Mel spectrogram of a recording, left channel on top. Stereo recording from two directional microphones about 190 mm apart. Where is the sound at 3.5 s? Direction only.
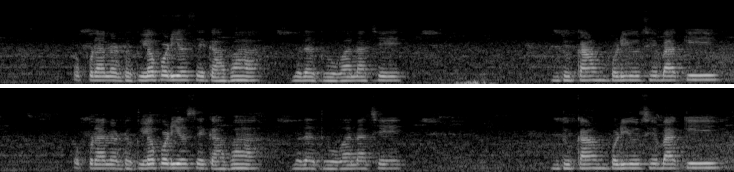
30° left (ahead or behind).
